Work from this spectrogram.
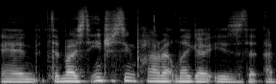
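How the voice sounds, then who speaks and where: This man has an Australian accent and a dark, mellow tone that sounds somewhat breathy. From Australia (Sydney). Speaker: brand identity designer. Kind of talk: livestream commentary. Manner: casual, conversational.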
